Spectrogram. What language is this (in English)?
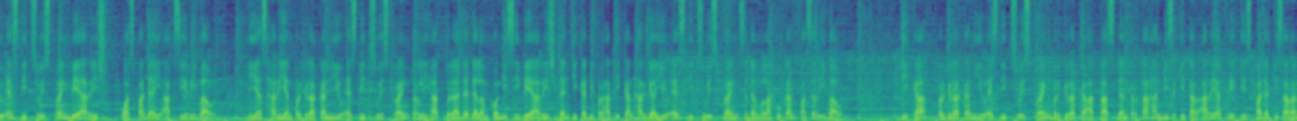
Indonesian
